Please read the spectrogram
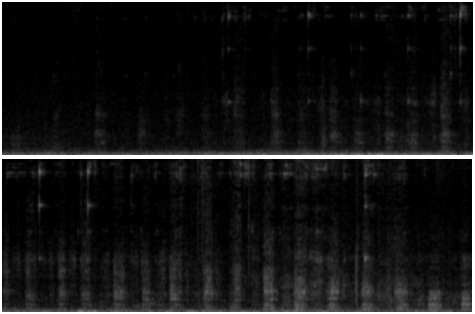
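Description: A dog panting rapidly in quick, even breaths, growing louder from about halfway through as it comes close.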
